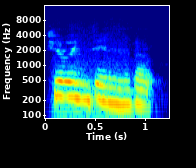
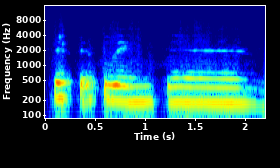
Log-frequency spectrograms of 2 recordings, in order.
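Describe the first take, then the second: First: Slow, raised call of a name; a slow, mournful call for a teammate. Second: Very slow, stretched name; long drawn-out call. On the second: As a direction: draw the name out like a lament. Calling teammate's name again. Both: Real, not acted.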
